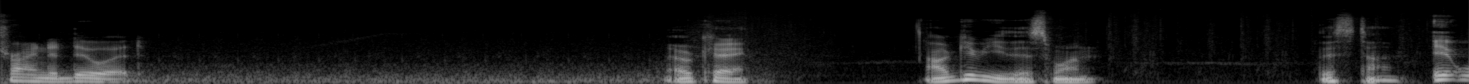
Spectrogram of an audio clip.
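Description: A man speaks with animation in short bursts.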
